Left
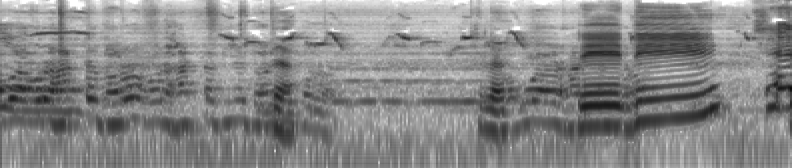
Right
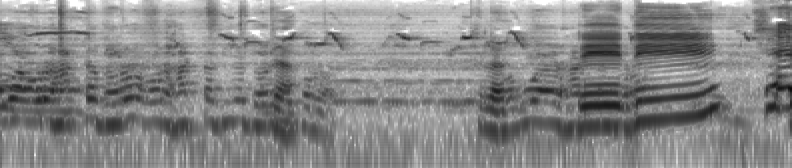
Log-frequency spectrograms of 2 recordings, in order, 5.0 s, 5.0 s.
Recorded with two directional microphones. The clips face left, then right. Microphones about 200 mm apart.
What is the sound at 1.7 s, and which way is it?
Speech, 30° left (ahead or behind).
